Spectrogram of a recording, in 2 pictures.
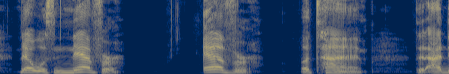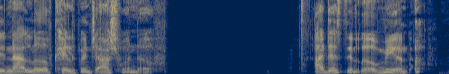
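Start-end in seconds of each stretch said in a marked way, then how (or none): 0.2-6.2 very slow, low, halting, word by word. Answering people who said they must not love their kids, very slow delivery. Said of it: "I'm going to say this very slow".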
